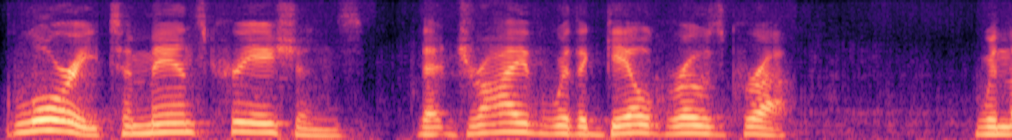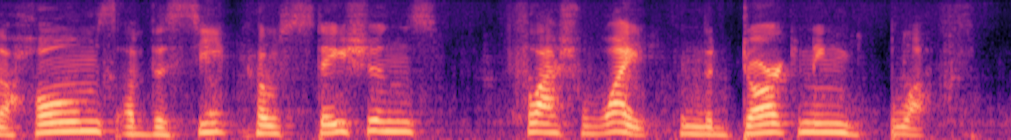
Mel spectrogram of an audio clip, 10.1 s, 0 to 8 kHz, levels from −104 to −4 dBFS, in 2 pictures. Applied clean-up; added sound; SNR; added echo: neural separator model SepFormer DNS4.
